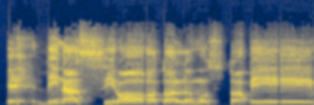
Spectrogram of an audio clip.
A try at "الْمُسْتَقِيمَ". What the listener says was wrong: ত হয়ে যাচ্ছে ত আকারে তা।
